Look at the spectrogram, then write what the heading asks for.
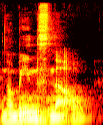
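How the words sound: The three words are run together. The name is one word. "supposed to be one word like"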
